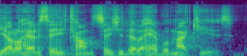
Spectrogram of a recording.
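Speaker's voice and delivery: ordinary talk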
